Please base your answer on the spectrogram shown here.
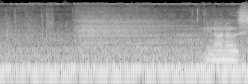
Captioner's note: sighs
